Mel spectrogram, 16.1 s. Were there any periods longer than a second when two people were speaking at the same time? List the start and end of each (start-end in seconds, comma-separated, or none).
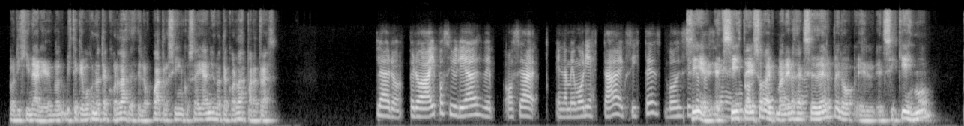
11.4-13.5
